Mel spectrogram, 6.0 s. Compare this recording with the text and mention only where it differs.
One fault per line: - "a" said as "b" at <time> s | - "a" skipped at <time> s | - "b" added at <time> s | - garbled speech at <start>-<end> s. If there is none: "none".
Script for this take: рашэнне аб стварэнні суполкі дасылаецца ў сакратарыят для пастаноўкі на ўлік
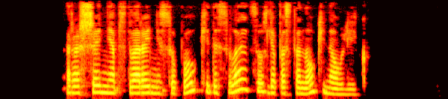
- "сакратарыят" skipped at 3.5 s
